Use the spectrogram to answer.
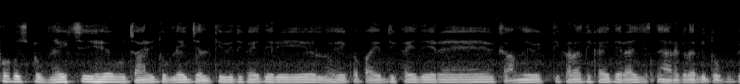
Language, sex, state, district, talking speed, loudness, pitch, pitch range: Hindi, male, Bihar, Jamui, 260 wpm, -21 LUFS, 110 Hz, 110-115 Hz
